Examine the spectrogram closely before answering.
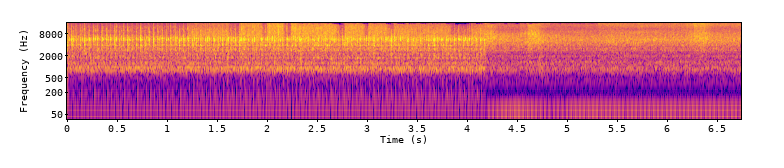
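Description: Small tankless airbrush compressor running with a steady hum, heard close up. Its owner judges it quiet enough for indoor use. About four seconds in, the sound changes abruptly to a lower, more even hum.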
